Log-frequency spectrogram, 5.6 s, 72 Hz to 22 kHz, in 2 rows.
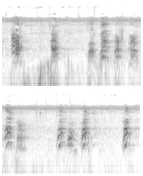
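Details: German Shepherd during off-leash K9 training barking repeatedly: about a dozen short, sharp barks over five seconds, some in quick pairs, with thumping handling noise.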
